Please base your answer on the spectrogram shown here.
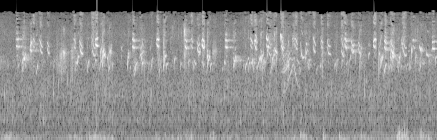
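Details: Lively goldfinch song: quick, tinkling high notes and liquid twitters tumble in an unbroken stream, bursts swelling and fading every second or so, over faint low background knocks.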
